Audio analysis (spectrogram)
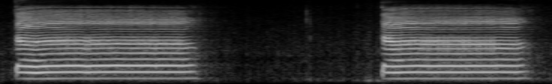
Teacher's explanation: تا کو ادا کرتے وقت ہماری زبان کی نوک جو ہے وہ سامنے والے اوپر والے جو 2 دانت ہیں ان کی جڑوں سے لگتی ہے۔ تا تا۔ آپ دیکھیے کہ آپ کی زبان جو ہے وہ اوپر والے دانتوں کی جڑوں سے لگ رہی ہے۔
